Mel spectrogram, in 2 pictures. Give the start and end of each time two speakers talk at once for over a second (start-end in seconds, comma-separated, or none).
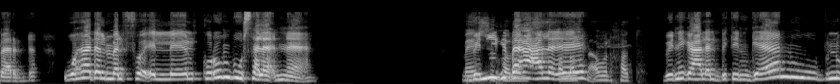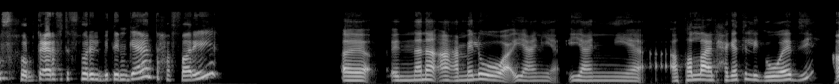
4.7-6.0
